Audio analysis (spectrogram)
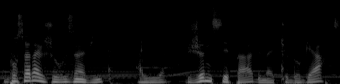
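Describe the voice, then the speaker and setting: A man hosting a radio culture segment, reading a book excerpt aloud in a measured way. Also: fairly low pitch, animated, over music. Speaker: radio magazine host.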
